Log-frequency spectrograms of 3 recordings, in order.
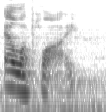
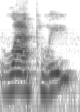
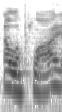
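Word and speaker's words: lapply: in base R is L apply okay L apply now don't ever call it like lap Li okay it's L apply I had a friend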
